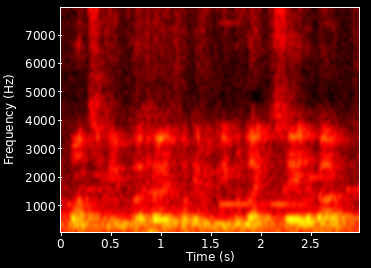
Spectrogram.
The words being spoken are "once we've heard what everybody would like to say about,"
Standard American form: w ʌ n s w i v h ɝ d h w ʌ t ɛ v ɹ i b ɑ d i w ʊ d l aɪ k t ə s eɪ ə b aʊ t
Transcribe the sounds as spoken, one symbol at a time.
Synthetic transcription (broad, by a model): w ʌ n s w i p h ɝ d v w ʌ t ɛ v ɹ i b ɑ d i w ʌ d l aɪ k t ə s eɪ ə b aʊ t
